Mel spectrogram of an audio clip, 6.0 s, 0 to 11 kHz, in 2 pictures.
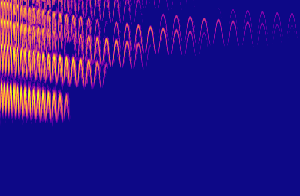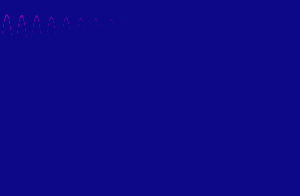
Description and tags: Simple FX sounds created with an oscillator modulated by an envelope and an LFO that can go up to audio rates.
The first LFO starts almost at audio rates but the FM level was kept quite low. A second LFO at a slow rate was added.
Created in Reason in March 2014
